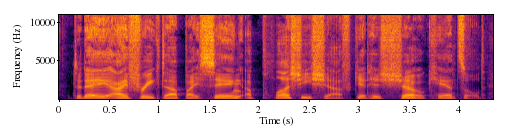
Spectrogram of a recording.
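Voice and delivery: ordinary delivery, nothing marked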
